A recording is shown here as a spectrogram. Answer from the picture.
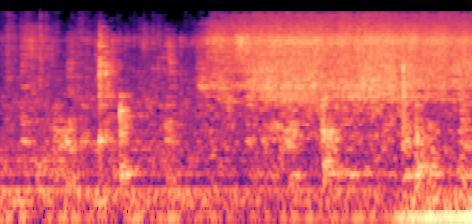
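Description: Spice masala with chopped tomato and salt being stirred and fried in a hot pan: a spatula knocks and scrapes against the pan a couple of times, then from about two seconds in a loud steady sizzle comes up as the mixture fries.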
